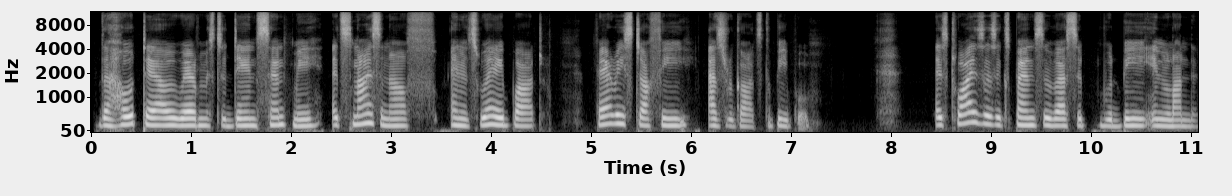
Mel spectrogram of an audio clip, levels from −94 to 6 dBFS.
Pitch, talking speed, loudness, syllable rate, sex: 200 Hz, 150 wpm, -18 LUFS, 4.9 syllables/s, female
